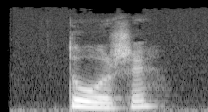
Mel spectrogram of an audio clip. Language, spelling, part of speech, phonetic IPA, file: Russian, тоже, adverb / particle, [ˈtoʐɨ], Ru-тоже.ogg
- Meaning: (adverb) 1. also, too, as well, likewise 2. either, neither, nor; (particle) expresses disbelief, sarcasm, irony, often combined with мне (mne)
